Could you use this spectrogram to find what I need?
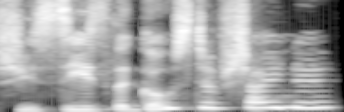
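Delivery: high, tearful, crying voice. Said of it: "I've already started crying on the podcast".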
